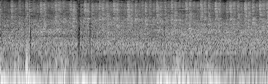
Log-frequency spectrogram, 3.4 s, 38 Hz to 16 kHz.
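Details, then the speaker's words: 1964 Porsche 356 SC air-cooled engine at idle: an even, deep low putter with a steady rhythm and no misses or knocks. Idles very nicely. "You can hear it idles very nicely."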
